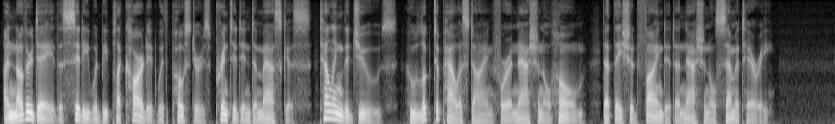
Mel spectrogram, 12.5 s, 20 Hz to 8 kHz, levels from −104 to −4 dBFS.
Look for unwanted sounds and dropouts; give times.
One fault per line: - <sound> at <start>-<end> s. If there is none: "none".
none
